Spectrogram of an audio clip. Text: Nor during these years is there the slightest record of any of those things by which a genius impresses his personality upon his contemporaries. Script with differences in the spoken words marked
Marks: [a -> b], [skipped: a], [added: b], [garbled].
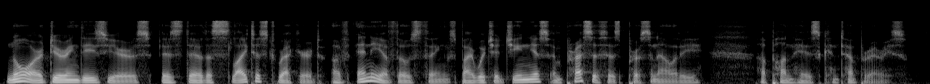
Nor during these years is there the slightest record of any of those things by which a genius impresses his personality upon his contemporaries.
